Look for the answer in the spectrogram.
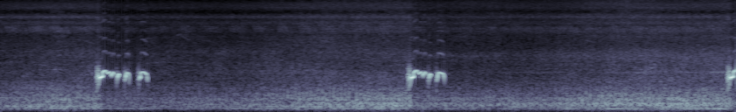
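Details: Zebra dove of the gedong mengo kind, a lure bird cooing at sunrise: stuttering phrases of several mid-pitched coos repeated roughly every three seconds, a third phrase starting at the end, with low background hiss.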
